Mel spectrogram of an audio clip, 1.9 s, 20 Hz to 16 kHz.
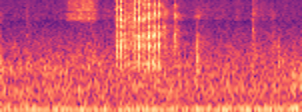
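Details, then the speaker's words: Micro Monster baitcasting reel, 7:1 gear ratio, new out of the package; handle turn gives soft, even fine gear clicking with no grinding or catching; feels very smooth, no issues, though bearings described as just okay. "so no issues with this one and it's a seven to one feels very smooth right out of the package very good feels like a very good reel"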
